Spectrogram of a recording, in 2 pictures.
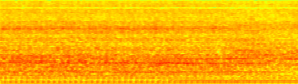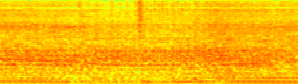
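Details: Onan generator engine in cold weather, holding a fast, busy rumble with a slight sag mid-clip, well above normal idle; the reason is not identified.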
